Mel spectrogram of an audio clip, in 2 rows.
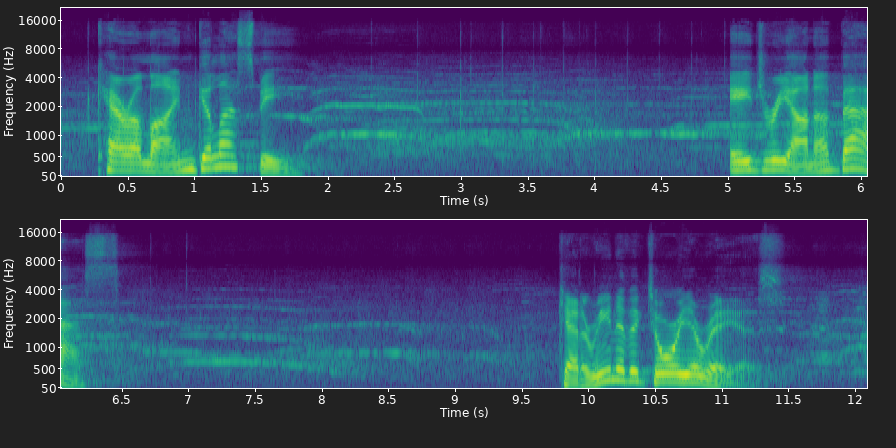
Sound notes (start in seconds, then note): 0.0 crowd cheering and clapping; 1.6 crowd cheering and clapping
